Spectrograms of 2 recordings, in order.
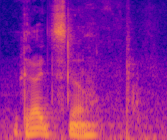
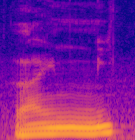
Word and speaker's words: Reinitzer: A liquid crystal display, the LCD, and the two Austrians by Austrian chemist Reitzner. No, I'm not pronouncing that right. Reinitzer.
